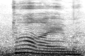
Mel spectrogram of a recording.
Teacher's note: Le i est suivi d'une seule consonne. Il est donc long et donc il est diphtongué.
